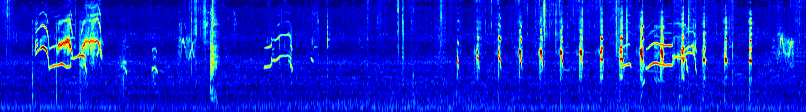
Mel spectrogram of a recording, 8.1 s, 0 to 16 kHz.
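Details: Nest-camera audio of an osprey pair in Charlo, Montana, 8 July 2018, late afternoon: curved high whistled notes at first, then a fast, steady series of short piercing chirps toward the end.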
